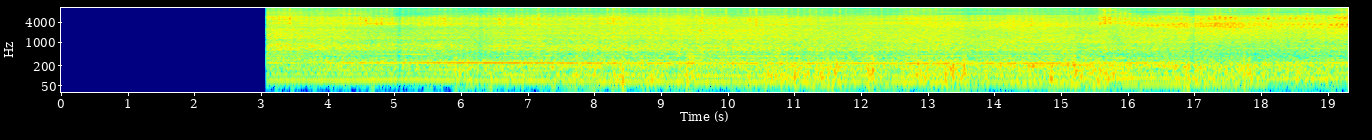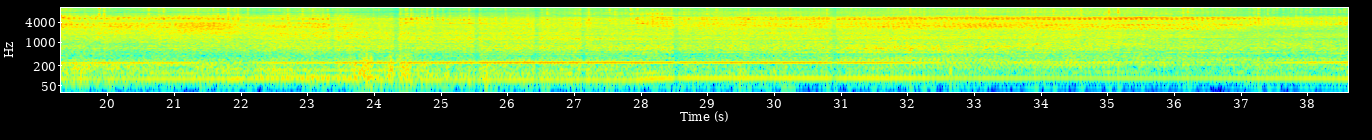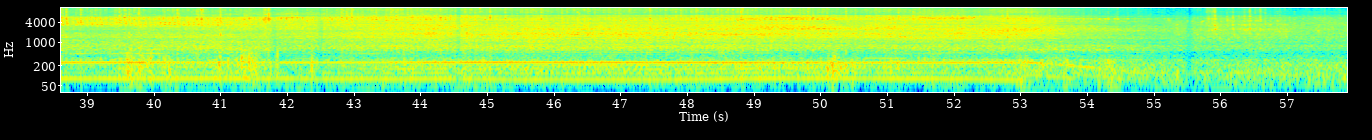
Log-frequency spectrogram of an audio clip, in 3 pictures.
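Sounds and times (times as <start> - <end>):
tractor diesel engine running: 3.1 - 57.9.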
